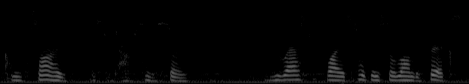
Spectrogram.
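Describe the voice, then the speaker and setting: An actress playing a timid, apologetic young mechanic in a video game, hesitant and folksy. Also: female voice, mid-range voice, steady tone, normal speed, darkish tone, a little hiss or hum, lightly acted. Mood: nervous, apologetic. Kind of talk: video game character acting.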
